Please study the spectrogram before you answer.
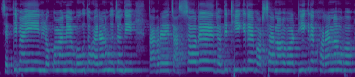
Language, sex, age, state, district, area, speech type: Odia, female, 45-60, Odisha, Dhenkanal, rural, spontaneous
